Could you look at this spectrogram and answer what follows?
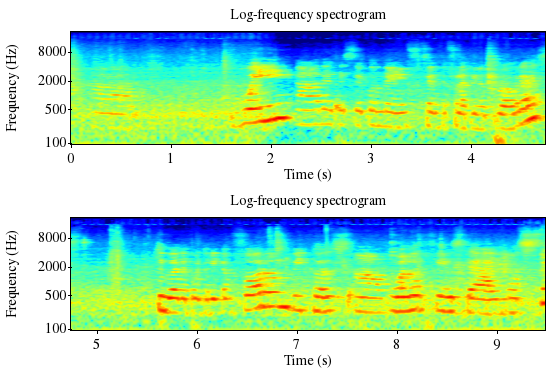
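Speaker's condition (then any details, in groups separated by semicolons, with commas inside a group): No condition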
